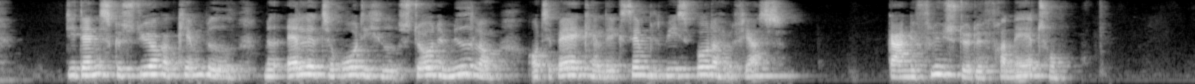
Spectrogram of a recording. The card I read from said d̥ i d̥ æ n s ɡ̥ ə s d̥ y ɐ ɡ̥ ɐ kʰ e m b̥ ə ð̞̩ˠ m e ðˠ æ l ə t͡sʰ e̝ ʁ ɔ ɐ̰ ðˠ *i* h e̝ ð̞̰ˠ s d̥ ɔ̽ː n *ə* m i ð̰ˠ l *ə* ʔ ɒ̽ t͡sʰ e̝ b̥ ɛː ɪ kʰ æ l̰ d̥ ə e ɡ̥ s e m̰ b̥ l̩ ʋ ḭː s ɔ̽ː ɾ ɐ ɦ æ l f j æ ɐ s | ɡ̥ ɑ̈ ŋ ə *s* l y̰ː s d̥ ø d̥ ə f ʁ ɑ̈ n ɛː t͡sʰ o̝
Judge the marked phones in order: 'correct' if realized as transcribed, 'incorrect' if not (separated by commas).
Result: correct, correct, incorrect, incorrect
